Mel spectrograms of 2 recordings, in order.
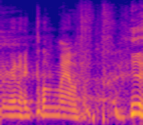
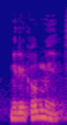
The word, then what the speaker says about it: Miracle Mates: Miracle mat. Mats bukan mat. Oh mat i mates. Oh mates. M. Iya mat. Dibacanya miracle mates.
